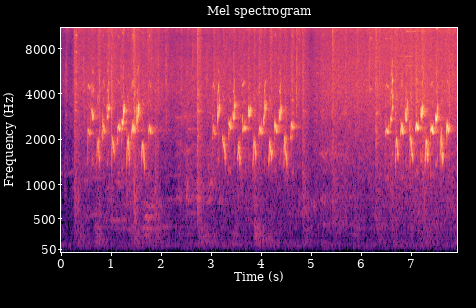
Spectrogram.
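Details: Yellow-vented bulbul of the garuda variety gives rough ngriwik chatter as tutoring for young bulbuls: three separate bursts of fast, bright chirps, each about one and a half seconds, with quiet gaps.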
